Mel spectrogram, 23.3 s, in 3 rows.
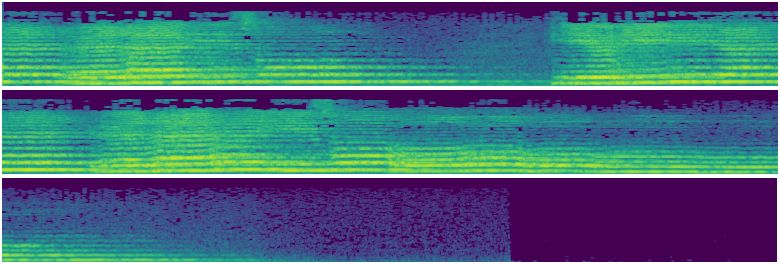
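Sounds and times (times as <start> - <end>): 
Gregorian chant: 0.0 - 17.8.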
